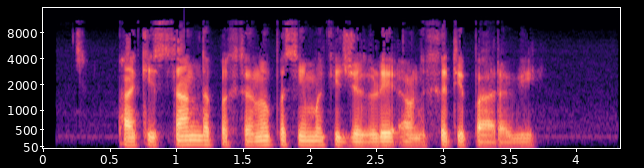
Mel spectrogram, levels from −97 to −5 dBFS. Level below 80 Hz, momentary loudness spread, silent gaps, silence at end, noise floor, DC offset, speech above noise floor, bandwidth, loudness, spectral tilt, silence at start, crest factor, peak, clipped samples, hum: -50 dBFS; 8 LU; none; 0.65 s; -58 dBFS; under 0.1%; 40 dB; 11.5 kHz; -18 LUFS; -5 dB/octave; 0.25 s; 20 dB; 0 dBFS; under 0.1%; none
